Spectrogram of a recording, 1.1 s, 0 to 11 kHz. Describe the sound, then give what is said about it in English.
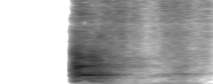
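A dog gives one sharp, loud bark followed by a fainter, lower trailing sound, heard alone and over quickly. “Now I know why they left this goddamn dog in a basement for 2 weeks.”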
